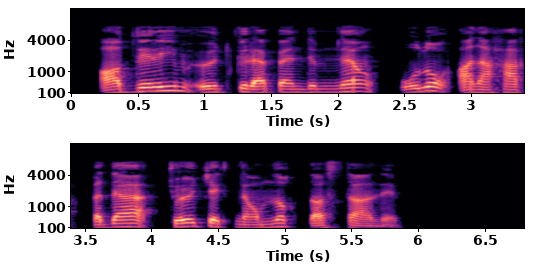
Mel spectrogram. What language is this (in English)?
Uyghur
